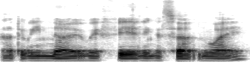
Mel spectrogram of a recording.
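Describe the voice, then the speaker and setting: A man guiding a relaxation meditation in a calm, unhurried, soothing way, leaving long pauses between phrases. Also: extremely low pitch, dull audio. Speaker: meditation guide. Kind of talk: guided relaxation, yoga nidra meditation.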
